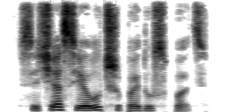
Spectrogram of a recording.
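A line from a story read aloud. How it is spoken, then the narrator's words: Hoarse. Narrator (Russian): сказал он хрипло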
